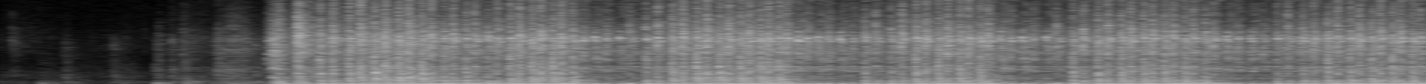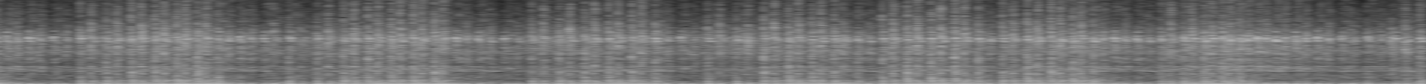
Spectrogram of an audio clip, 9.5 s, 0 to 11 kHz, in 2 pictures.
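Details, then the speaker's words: 1938 Matchless 990cc Model X V-twin, first start after years laid up, choke closed: fires after a brief silence and settles into an even, loping beat with no knocks or rattles; some exhaust smoke from oil. "sounds okay mechanically bit of smoke from the exhaust so it's obviously plenty of oil getting in and around the engine"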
